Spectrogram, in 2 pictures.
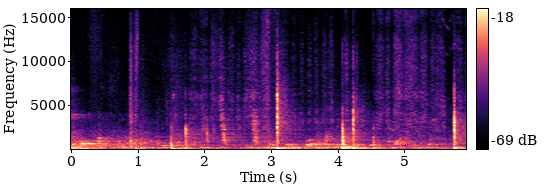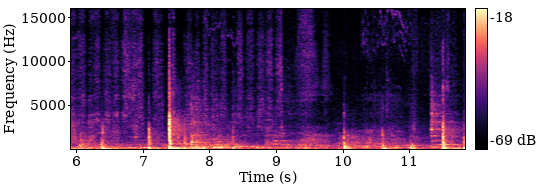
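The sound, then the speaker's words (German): A mathematical formula is written out by hand with many short scratchy strokes, rubs and light taps. The strokes come in an uneven rhythm and stay faint throughout. “Ja, und das schreibe ich so.”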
